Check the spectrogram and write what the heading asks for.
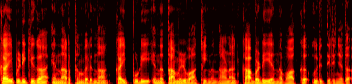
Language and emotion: Malayalam, neutral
